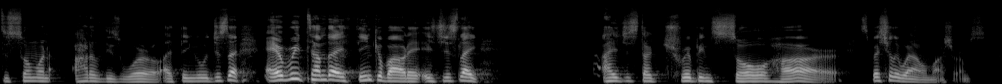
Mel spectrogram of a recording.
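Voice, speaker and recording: Young man, Mexican accent, podcast guest; lively, restart-heavy chat in a slightly high voice. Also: normal speed. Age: 20s. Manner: animated, restarts sentences often. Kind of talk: casual chat.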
